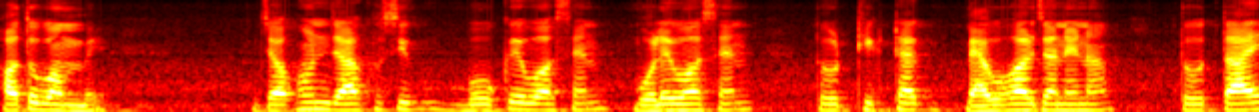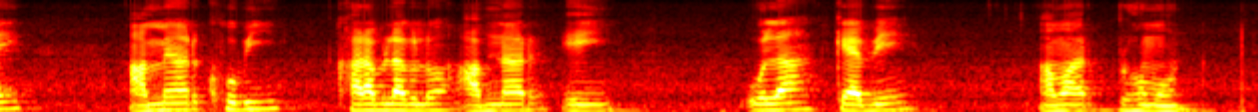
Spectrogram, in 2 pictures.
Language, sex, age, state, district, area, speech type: Bengali, male, 18-30, West Bengal, Nadia, rural, spontaneous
